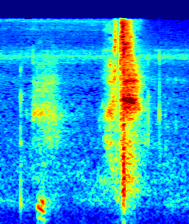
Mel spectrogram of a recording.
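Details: A single short, sharp sneeze burst after a faint breath in; sneeze.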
